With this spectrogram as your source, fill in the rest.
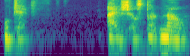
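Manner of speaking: soft, near-whispered announcement; hushed lead-in. Acted. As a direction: drop to a hush before the scene starts. Setting up acted scene, hushed.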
